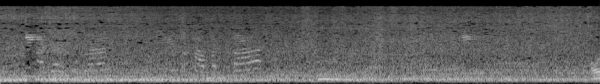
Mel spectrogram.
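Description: Steady street traffic noise, motorbikes and cars running past, with a constant low engine hum and faint voices in snatches.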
